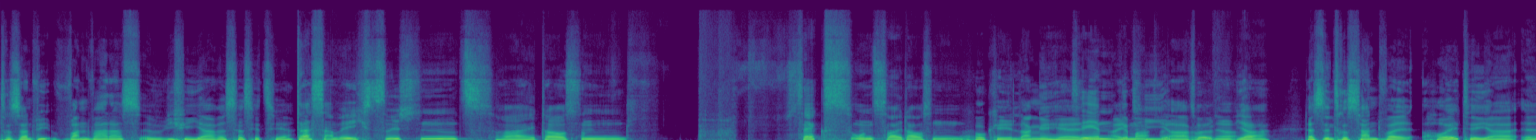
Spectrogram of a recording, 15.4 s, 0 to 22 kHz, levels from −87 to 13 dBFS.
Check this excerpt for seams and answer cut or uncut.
uncut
